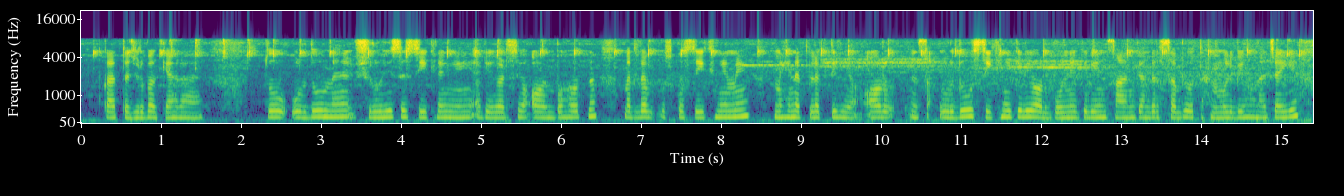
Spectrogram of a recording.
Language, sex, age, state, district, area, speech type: Urdu, female, 30-45, Uttar Pradesh, Aligarh, rural, spontaneous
